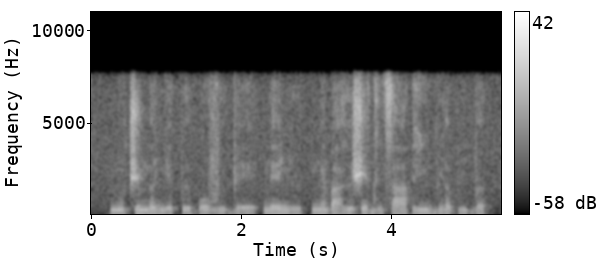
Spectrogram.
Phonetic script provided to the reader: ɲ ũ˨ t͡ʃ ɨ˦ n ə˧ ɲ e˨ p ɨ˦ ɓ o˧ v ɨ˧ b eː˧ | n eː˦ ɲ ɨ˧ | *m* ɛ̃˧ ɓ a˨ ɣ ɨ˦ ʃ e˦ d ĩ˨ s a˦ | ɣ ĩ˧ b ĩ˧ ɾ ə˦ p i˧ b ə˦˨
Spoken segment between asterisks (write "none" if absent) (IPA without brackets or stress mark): ŋ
